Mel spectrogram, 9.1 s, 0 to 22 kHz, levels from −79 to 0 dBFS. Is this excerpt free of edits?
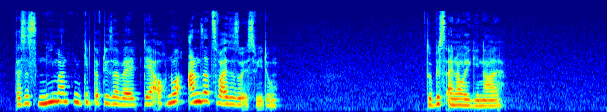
no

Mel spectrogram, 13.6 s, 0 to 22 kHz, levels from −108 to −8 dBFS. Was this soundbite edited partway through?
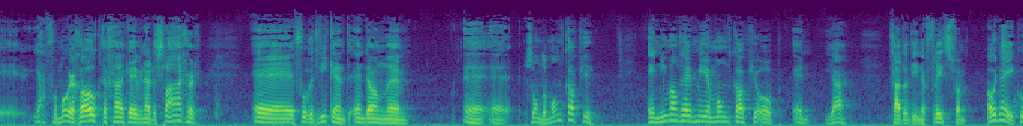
yes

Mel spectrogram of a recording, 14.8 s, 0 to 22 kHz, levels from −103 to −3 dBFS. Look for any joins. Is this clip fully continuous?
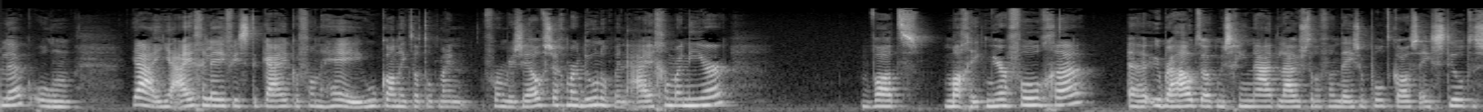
yes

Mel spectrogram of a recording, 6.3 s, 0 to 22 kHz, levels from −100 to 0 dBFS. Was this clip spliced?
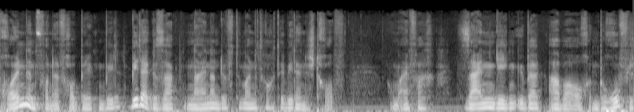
yes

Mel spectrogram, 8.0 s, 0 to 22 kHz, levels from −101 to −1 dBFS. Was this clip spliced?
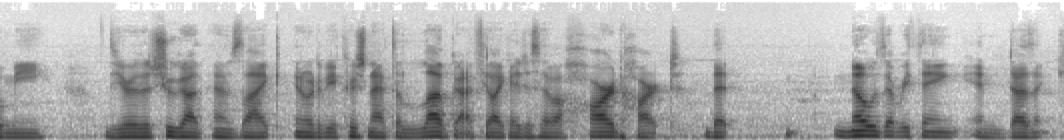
yes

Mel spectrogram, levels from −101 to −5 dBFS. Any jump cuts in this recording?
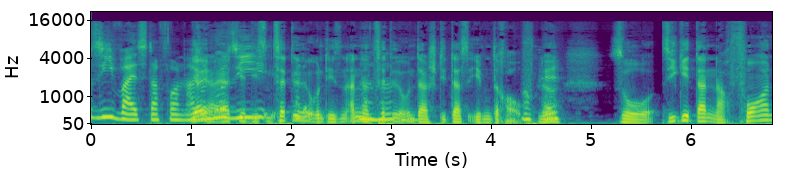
yes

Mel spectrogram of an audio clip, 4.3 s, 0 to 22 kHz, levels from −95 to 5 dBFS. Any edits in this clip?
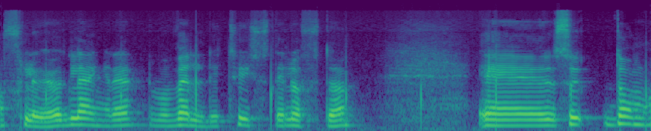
no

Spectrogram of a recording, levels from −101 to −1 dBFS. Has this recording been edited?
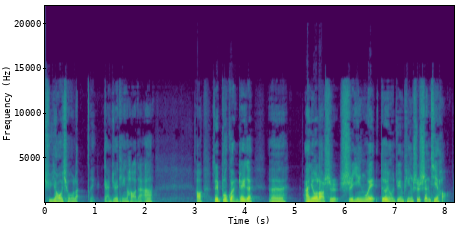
no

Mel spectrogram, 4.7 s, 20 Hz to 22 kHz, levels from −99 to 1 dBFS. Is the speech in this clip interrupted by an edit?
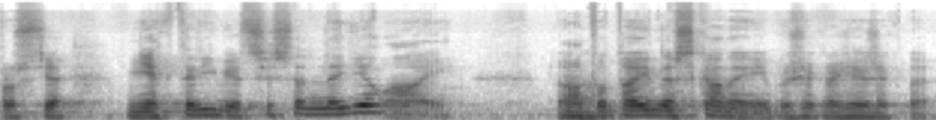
no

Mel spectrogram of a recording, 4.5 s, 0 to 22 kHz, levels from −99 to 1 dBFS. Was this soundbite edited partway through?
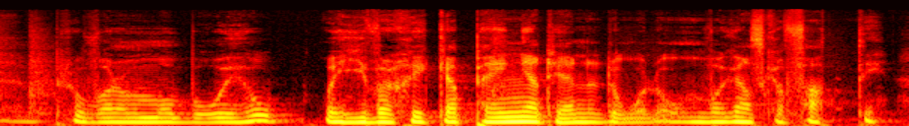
yes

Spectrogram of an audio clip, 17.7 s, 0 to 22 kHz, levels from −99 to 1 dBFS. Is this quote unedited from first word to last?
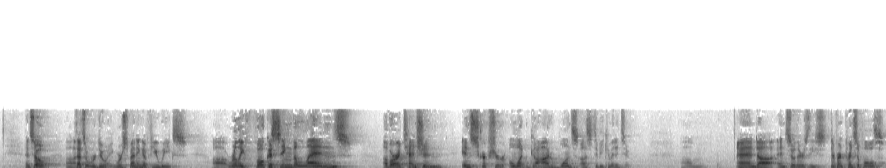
no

